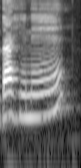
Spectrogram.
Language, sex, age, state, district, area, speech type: Nepali, female, 60+, West Bengal, Darjeeling, rural, read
